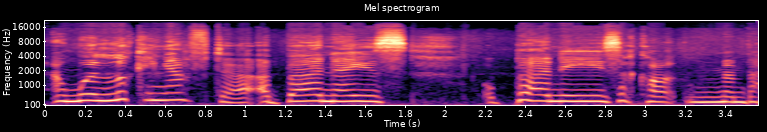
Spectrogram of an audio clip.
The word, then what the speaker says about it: Bernese: Which is a bit of a problem because we're house sitting and we're looking after a Bernese Bernese, I can't remember how you pronounce it.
